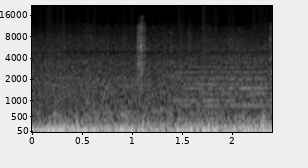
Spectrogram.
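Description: Wind buffeting the microphone: a steady, loud low rumble, with faint voices of people talking in the background.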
